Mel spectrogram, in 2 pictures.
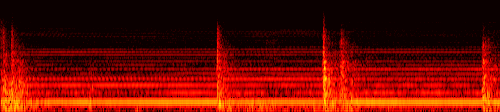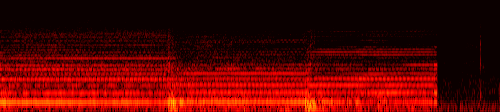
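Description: Electro-hydraulic pump unit driving a field-hospital container's hydraulic legs, running with a steady hum and several sharp clicks as the legs move. It cuts off suddenly shortly before the end.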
